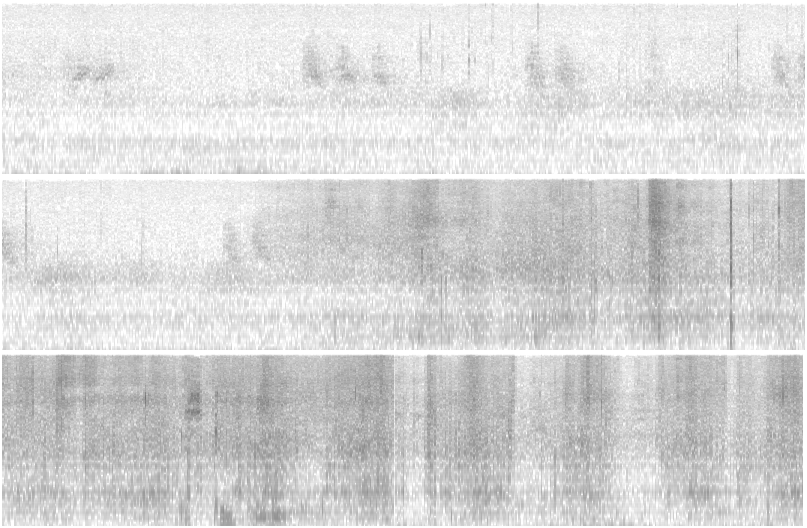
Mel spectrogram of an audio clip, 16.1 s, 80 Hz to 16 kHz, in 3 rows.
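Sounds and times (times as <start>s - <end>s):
rustling and crunching on frost: 7.2s - 16.0s.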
